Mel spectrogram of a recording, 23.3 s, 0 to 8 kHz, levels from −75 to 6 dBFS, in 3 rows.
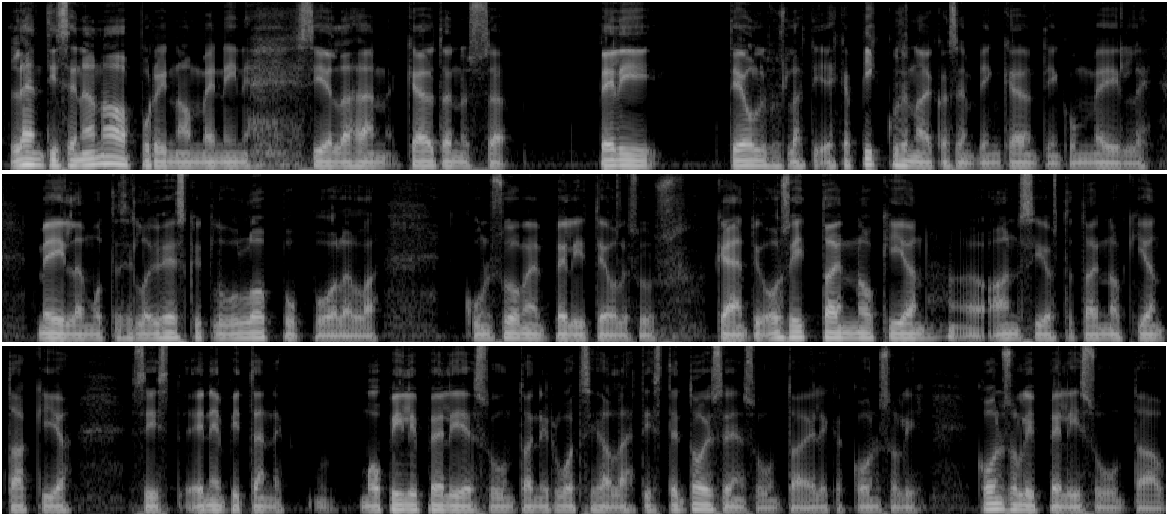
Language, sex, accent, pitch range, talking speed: Finnish, male, native, 75-85 Hz, 110 wpm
